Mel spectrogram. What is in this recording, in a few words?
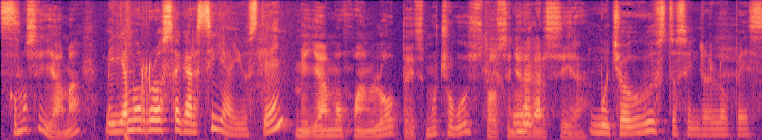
greetings dialogue; novice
